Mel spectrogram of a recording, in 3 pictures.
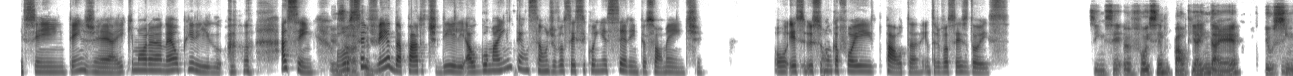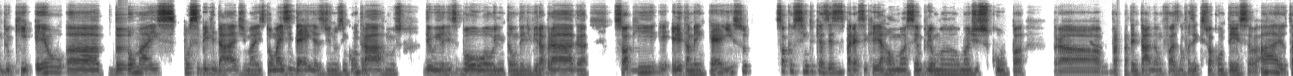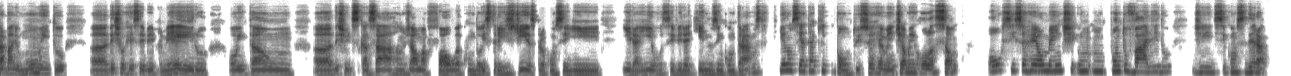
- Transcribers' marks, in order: laugh; tapping
- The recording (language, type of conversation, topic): Portuguese, advice, Como você lida com a falta de proximidade em um relacionamento à distância?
